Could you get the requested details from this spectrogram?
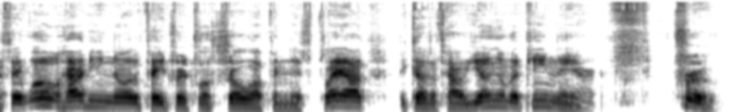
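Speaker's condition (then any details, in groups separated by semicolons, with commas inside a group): Cerebral palsy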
